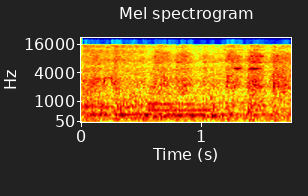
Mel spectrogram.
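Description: A freight train rolls along a rail line, its wagons giving a steady, continuous rumble with faint clickety-clack and brief high wheel tones throughout, loud and close, with no talking.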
